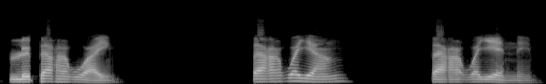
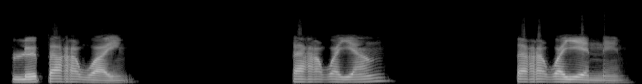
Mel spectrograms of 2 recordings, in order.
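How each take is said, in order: Both takes have the same delivery.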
